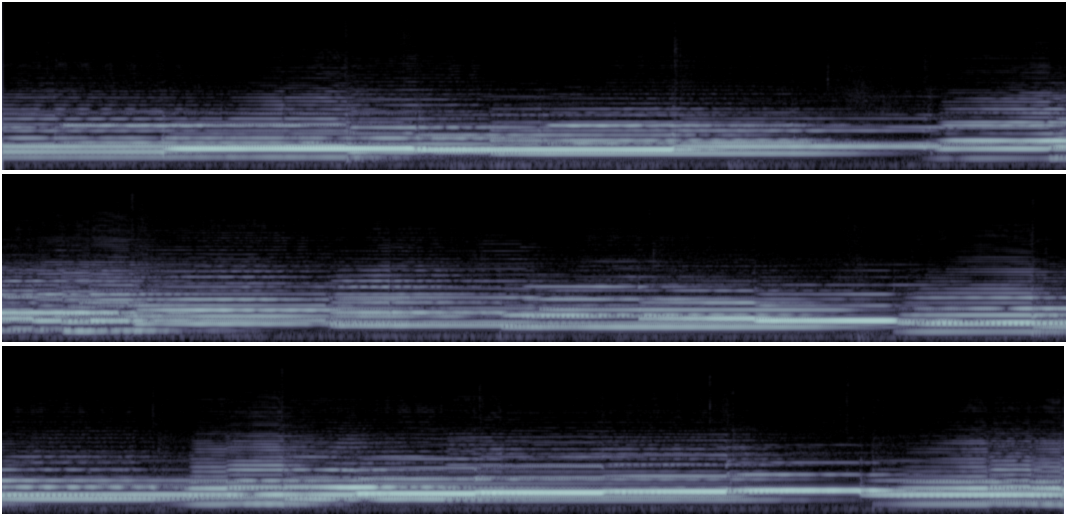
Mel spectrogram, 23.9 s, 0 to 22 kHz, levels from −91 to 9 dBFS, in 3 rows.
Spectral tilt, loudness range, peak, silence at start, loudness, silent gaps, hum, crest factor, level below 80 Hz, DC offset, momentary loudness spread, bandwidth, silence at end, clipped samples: -10 dB/octave; 8 LU; -10 dBFS; 0 s; -23 LUFS; none; none; 14 dB; -70 dBFS; under 0.1%; 10 LU; 3.1 kHz; 0 s; under 0.1%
